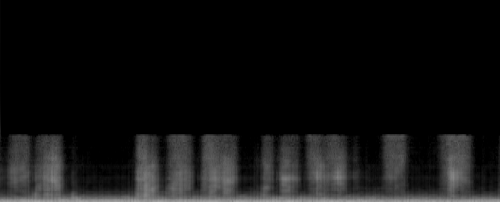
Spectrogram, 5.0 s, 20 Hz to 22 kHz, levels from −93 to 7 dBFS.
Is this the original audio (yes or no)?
no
